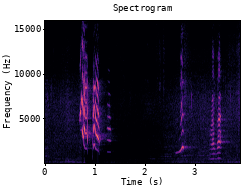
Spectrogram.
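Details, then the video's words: Talking parrot saying "mithu": two harsh, raspy squawked syllables in quick succession, a short faint note, then a pause before two higher, clearer, rising voiced syllables, against a quiet background. "talking parrot saying mithu"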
